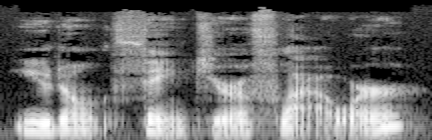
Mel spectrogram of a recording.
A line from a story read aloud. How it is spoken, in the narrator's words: The dandelion smiled sadly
